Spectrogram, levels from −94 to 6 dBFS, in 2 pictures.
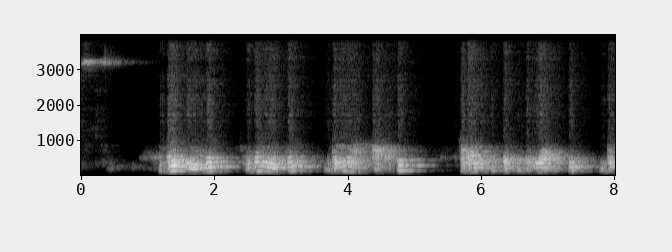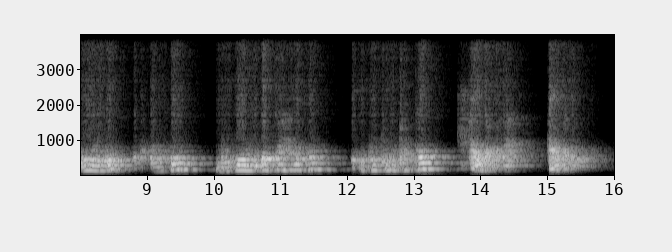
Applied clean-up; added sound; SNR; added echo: none; none; none; reverberation time 0.8 s.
